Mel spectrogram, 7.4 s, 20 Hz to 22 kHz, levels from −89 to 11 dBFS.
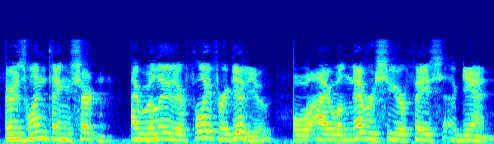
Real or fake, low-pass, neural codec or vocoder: real; 7.2 kHz; none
